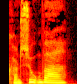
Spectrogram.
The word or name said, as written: konsumvare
